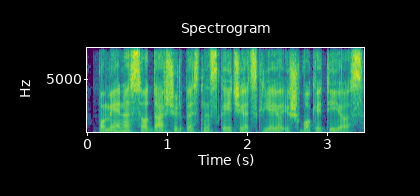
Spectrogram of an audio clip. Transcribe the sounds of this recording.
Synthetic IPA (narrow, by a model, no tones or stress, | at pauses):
poːmʲeːnʲɛsʲoːd̪ɐɾʃʲɪɾʲpʲɛsʲnʲɪskɐɪt͡ʃʲɛɪɐt̪ʲsʲkʲɾʲiɛjoːʔɪʃʋoːkʲiɛt̪ʲɪjoːs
